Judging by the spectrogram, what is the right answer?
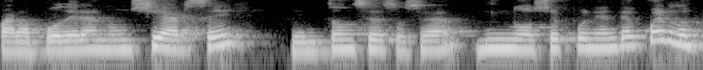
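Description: A woman speaks at a moderate pace in a fairly high, somewhat breathy voice with a dark, mellow tone and ordinary pitch variation. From Mexico City. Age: 20s. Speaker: health business marketer. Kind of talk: interview.

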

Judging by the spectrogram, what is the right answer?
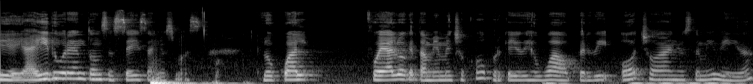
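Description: A woman with a Dominican accent, medium-pitched and fairly even in intonation, at a moderate pace over noticeable background noise. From Dominican Republic, Montecristi. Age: 20s. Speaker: medical graduate. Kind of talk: casual interview.

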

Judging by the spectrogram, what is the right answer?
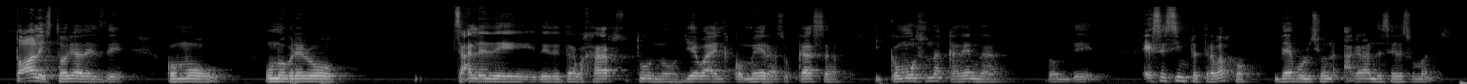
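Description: A man's monotone, flat delivery at a fairly slow pace, with audible room echo. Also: medium pitch for a man. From Mexico, Michoacán (Los Reyes). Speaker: podcast host. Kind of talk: interview. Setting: guest's office.

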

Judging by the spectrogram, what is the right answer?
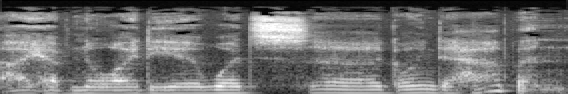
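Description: A man speaks fairly slowly amid noticeable background noise. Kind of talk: personal testimony. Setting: home front room. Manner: halting, many fillers.

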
